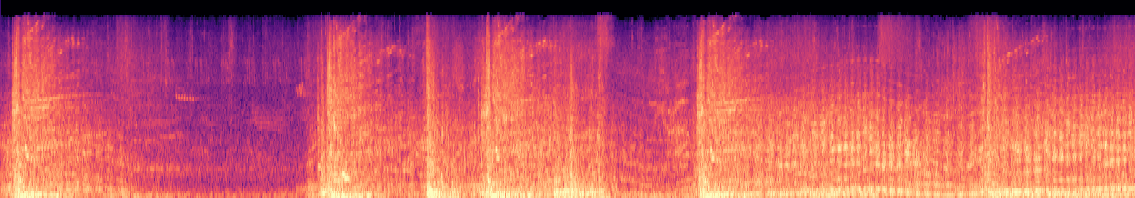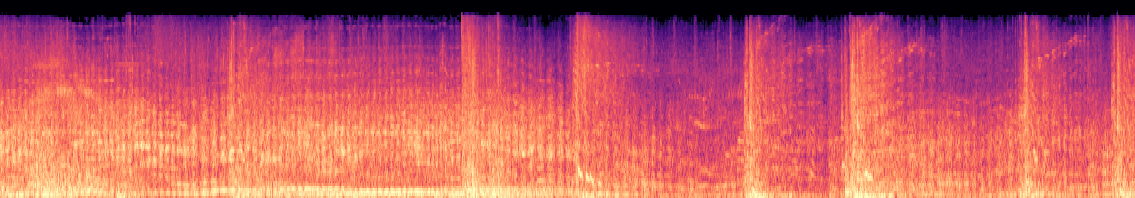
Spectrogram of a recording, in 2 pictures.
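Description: A hover bike hums as it speeds along.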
